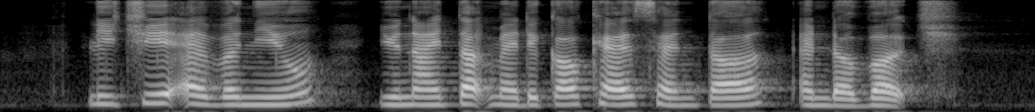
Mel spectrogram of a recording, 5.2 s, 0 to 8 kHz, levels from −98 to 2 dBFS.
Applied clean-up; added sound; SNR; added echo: none; none; none; none.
